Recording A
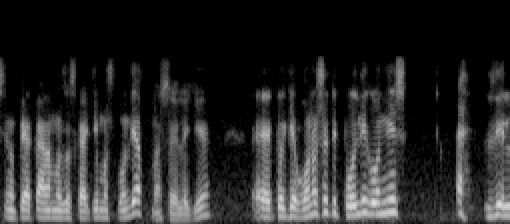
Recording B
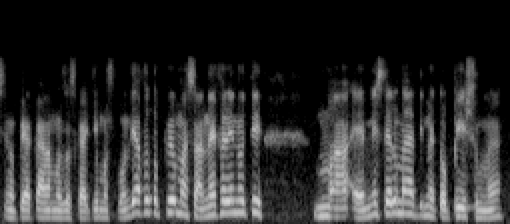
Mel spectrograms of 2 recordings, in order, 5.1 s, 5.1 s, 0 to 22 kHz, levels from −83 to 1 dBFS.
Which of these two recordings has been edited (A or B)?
A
